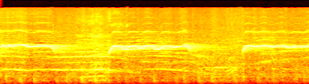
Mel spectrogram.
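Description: Three long, high whistles, each about a second long, the middle one wavering, cheering the swimmers on during the race.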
